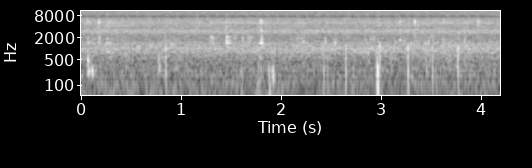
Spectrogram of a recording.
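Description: Scattered small clicks and knocks of hands working the seat-pad clip loose on a Radio Flyer 4-in-1 trike, with one sharper knock about three seconds in, over a steady outdoor hiss.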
